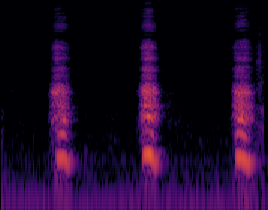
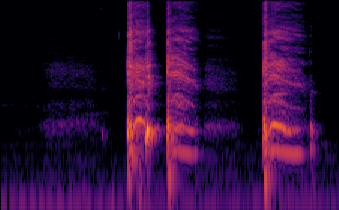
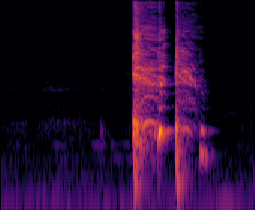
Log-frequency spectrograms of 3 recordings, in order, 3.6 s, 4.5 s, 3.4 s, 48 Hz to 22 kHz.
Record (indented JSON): {
  "exhalation_length": "3.6 s",
  "exhalation_amplitude": 2643,
  "exhalation_signal_mean_std_ratio": 0.37,
  "three_cough_length": "4.5 s",
  "three_cough_amplitude": 15538,
  "three_cough_signal_mean_std_ratio": 0.31,
  "cough_length": "3.4 s",
  "cough_amplitude": 11066,
  "cough_signal_mean_std_ratio": 0.31,
  "survey_phase": "beta (2021-08-13 to 2022-03-07)",
  "age": "18-44",
  "gender": "Female",
  "wearing_mask": "No",
  "symptom_cough_any": true,
  "symptom_runny_or_blocked_nose": true,
  "symptom_shortness_of_breath": true,
  "symptom_diarrhoea": true,
  "symptom_fatigue": true,
  "symptom_fever_high_temperature": true,
  "symptom_headache": true,
  "symptom_change_to_sense_of_smell_or_taste": true,
  "symptom_loss_of_taste": true,
  "symptom_onset": "6 days",
  "smoker_status": "Ex-smoker",
  "respiratory_condition_asthma": false,
  "respiratory_condition_other": false,
  "recruitment_source": "Test and Trace",
  "submission_delay": "2 days",
  "covid_test_result": "Positive",
  "covid_test_method": "RT-qPCR",
  "covid_ct_value": 11.7,
  "covid_ct_gene": "ORF1ab gene",
  "covid_ct_mean": 12.1,
  "covid_viral_load": "110000000 copies/ml",
  "covid_viral_load_category": "High viral load (>1M copies/ml)"
}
